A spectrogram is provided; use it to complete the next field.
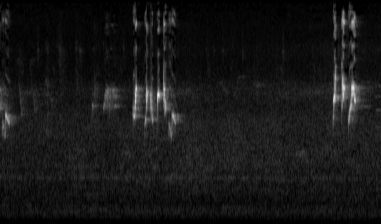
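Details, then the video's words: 'Phleng ho' style singing of a red-whiskered bulbul, used to train young birds: a brief opening chirp, then a lively phrase of four to five quick whistled notes, and another short bright phrase near the end. "เพลงโห่ เสียงฝึกร้องนกกรงหัวจุก"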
